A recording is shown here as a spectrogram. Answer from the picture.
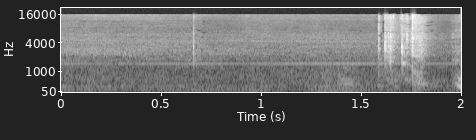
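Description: A freshly 3D-printed plastic ocarina being pulled off the Creality Ender 3's print bed: two short, loud scraping cracks close together near the end, after a faint click.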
